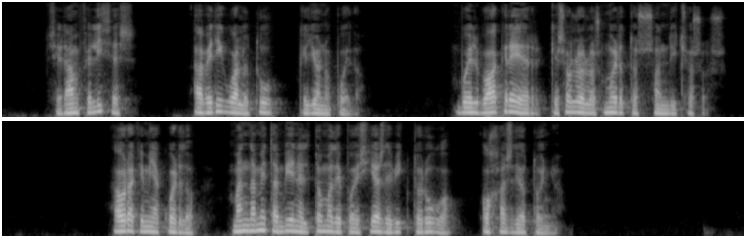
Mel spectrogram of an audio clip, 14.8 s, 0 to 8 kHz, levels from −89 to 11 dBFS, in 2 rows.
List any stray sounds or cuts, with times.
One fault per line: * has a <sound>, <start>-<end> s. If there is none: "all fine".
all fine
